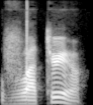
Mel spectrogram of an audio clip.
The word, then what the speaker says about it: voiture: En cambio, yo sé que la o con la i es wa. Yo digo voitur, toi mua, la loa.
